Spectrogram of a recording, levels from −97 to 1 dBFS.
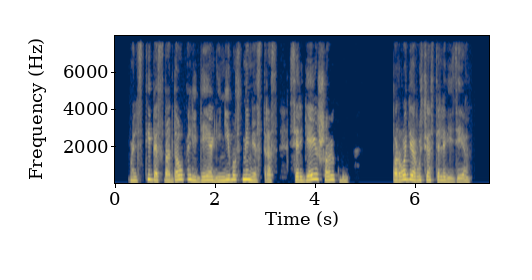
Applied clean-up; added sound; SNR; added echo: none; none; none; none.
